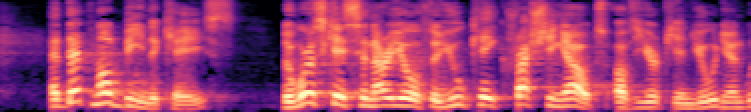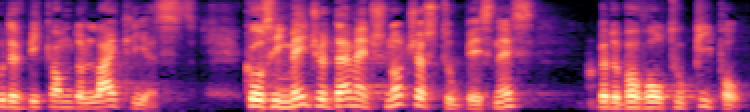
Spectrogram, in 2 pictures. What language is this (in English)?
English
